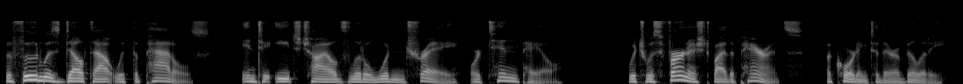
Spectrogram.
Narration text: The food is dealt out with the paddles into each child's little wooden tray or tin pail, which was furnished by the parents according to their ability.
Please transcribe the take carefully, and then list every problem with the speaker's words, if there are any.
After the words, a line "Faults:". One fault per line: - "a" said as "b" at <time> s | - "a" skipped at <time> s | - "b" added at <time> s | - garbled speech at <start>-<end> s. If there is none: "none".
The food was dealt out with the paddles into each child's little wooden tray or tin pail, which was furnished by the parents according to their ability.
Faults:
- "is" said as "was" at 0.4 s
